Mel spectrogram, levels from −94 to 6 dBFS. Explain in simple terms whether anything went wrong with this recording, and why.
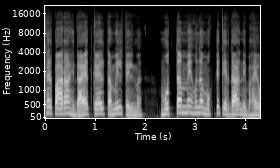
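Near the end, from 3.35 to 3.43 seconds, the speech briefly vanishes. This is a digital broadcast dropout. The receiver lost a short stretch of the signal and muted until clean data returned. The gap fits a single lost frame. That sound is gone for good.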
